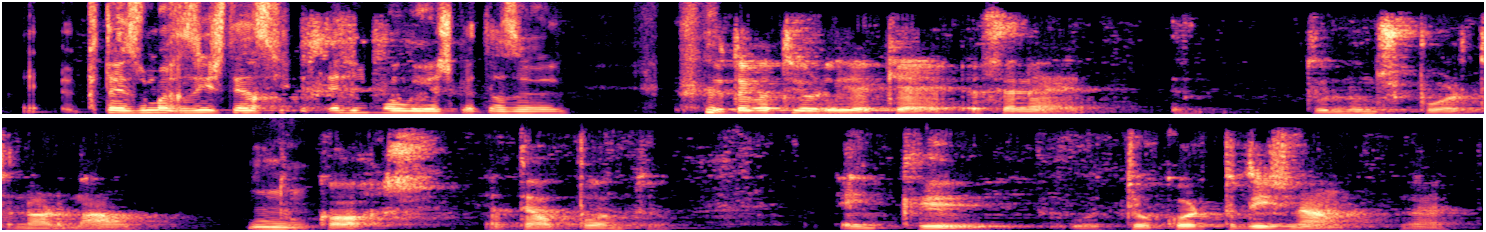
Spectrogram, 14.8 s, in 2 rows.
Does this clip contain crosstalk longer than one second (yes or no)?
no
